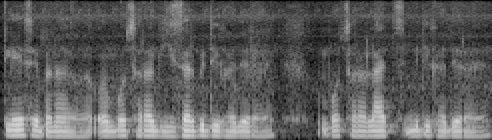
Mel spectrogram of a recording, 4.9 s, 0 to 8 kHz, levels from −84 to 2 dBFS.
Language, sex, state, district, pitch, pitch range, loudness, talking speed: Hindi, male, Arunachal Pradesh, Papum Pare, 105 Hz, 100-105 Hz, -19 LUFS, 270 wpm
